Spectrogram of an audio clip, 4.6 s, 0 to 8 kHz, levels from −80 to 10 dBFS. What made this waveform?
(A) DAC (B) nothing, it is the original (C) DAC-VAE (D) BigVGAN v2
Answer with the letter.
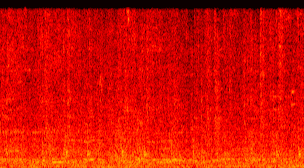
B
